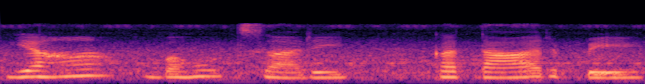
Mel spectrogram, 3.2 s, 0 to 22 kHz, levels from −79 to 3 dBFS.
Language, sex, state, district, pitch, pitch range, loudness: Hindi, female, Chhattisgarh, Raipur, 240 Hz, 230-260 Hz, -16 LUFS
